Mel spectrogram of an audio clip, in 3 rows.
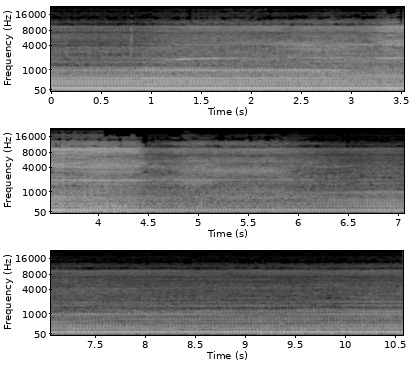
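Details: Multi-power diesel generator (generator only, not a welder, about 5,500 watts), started about 5 or 6 times: steady, even diesel chug at constant speed with no knocks or misses; normal running, seems to run really nice.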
